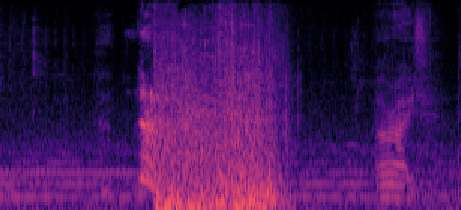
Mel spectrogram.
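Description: A heavy wooden door swings open.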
